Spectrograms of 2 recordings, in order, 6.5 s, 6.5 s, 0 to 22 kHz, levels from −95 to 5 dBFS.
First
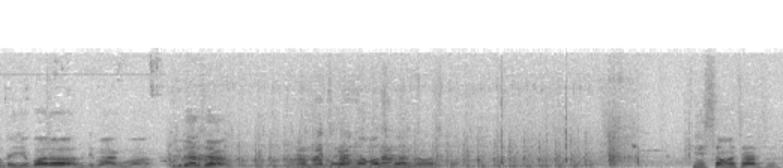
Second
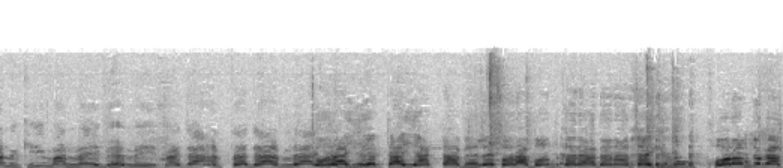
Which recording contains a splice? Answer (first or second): first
